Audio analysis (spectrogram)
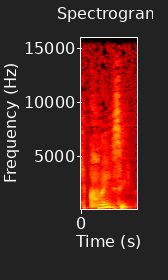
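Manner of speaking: breathy whispered scoff. Retold or imitated. Passerby scoffing at the starfish thrower, whispered. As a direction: hiss it under the breath. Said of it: "He said".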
